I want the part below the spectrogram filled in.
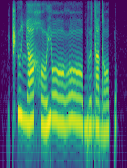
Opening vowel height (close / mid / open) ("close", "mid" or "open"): close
